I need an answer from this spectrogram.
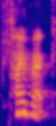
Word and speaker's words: Tyvek: embroidery out of tyvek is that how it's pronounced this industrial material tyvek tyvek yes tyvek sorry that's what you see on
